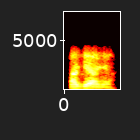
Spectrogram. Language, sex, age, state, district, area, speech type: Odia, male, 18-30, Odisha, Bhadrak, rural, conversation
